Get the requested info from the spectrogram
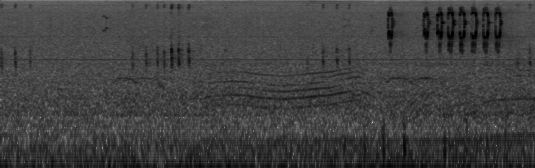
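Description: Wild birds calling: a few quick high chirps, then a drawn-out call that dips and rises, then a fast run of about six sharp high chirps near the end, over a steady low rumble.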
